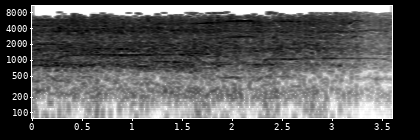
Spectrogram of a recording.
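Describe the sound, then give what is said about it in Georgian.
A crowd ovation during Reagan's Berlin Wall speech forms a dense, loud, steady roar of massed clapping and cheering. It holds evenly and dips slightly in the last moment. “და ამ ოვაციის ფონზე წარმოთქვა რეიგანმა თავისი სახელგანთქმული მოწოდება საბჭოთა კავშირის კომუნისტური პარტიის გენერალური მდივნისადმი.”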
